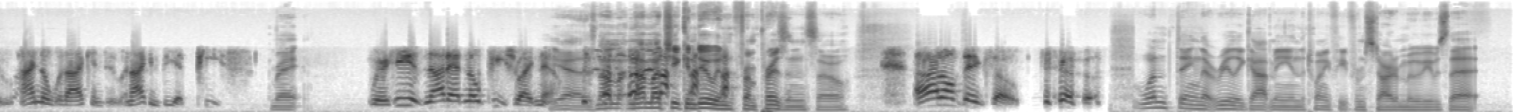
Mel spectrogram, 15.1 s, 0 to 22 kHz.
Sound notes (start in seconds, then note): 5.8 laughter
